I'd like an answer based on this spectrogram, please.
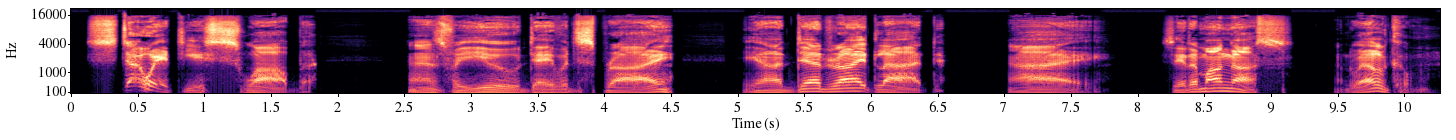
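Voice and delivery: rough, scornful seaman's voice; curt seaman. A narrator's reading. Winter commanding the crew, gruff and curt. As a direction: order him silent, then welcome Spry. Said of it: "curtly and with irritated contempt".

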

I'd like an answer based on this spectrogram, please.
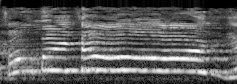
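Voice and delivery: very high, slow, stretched "Oh my God"; gushing high squeal. Retold or imitated. Mom group leader gushing over her meditation, high stretched squeal. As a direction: squeal like a delighted mom friend. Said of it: "she was like".

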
